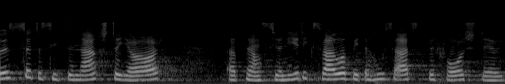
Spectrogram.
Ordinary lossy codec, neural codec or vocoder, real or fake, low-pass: Opus, 64 kbps; none; real; 7.2 kHz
